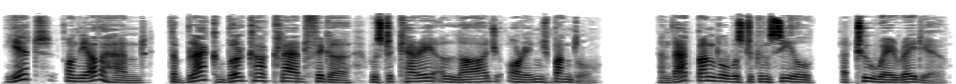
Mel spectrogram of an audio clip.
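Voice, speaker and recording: A man reading a crime novel as scripted dramatic narration, in a measured, literary storytelling manner. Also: medium pitch, lively intonation, no room sound, studio quality. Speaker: audiobook narrator.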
